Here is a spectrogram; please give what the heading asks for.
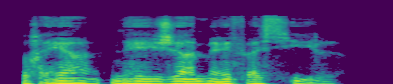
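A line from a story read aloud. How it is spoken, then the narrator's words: Quiet murmur. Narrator (French): murmura-t-il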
